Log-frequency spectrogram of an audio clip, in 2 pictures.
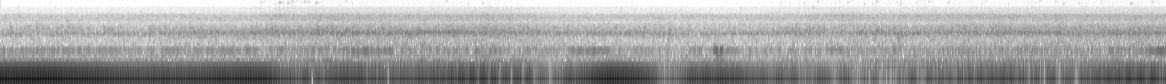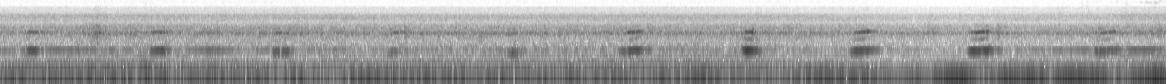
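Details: Jeep XJ front-end noise while driving. A faint rhythmic rubbery squeak under road rumble keeps pace with wheel speed. Owner suspects the front axle shaft u-joint but isn't sure and also considered the steering stabilizer.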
